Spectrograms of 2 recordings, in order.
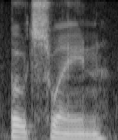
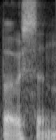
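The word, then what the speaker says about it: boatswain: Bosen Altbo boat swain. I think they still pronounce that Bosen though.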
